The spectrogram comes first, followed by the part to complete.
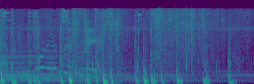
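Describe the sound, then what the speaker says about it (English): A horse walks through a camp in a video game, its hooves clip-clopping in a quick uneven rhythm close by, with voices talking over the steps. "you know you're not supposed to have that horse in camp"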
